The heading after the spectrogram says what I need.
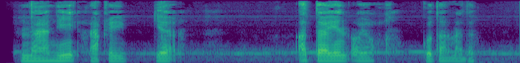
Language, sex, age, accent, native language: Uzbek, male, 18-24, Toshkent shahri, Uzbek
